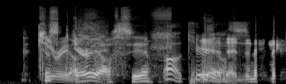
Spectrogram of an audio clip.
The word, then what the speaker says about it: Kyrgios: Just Kyrgios, yeah.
